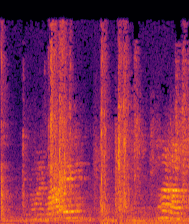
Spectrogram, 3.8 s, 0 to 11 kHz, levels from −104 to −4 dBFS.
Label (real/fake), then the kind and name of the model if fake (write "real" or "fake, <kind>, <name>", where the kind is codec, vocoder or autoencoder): real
